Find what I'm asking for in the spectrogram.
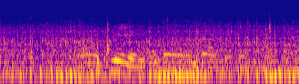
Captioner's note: non-english speech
